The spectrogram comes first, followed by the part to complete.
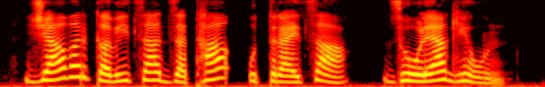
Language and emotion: Marathi, neutral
